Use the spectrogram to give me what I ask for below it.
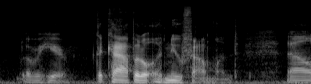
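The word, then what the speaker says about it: Newfoundland: they like to say New Finland right New Finland it's not New Finland it is New Foundland they pronounce it strictly how it's spelled New Foundland like and you know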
